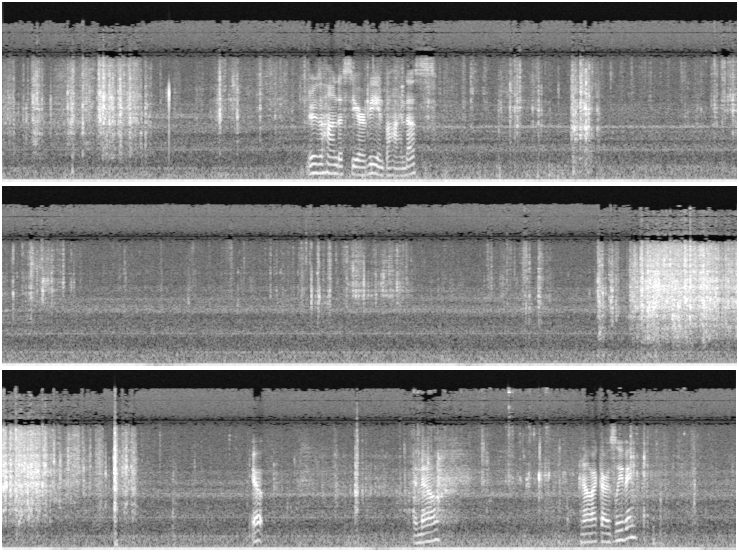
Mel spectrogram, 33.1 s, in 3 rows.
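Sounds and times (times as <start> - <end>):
rustling handling noises: 0.0 - 4.8
car engine idling: 0.0 - 33.0.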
